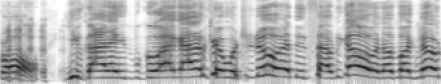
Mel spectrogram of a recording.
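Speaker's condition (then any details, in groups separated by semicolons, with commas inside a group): Cerebral palsy; difficulty typing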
